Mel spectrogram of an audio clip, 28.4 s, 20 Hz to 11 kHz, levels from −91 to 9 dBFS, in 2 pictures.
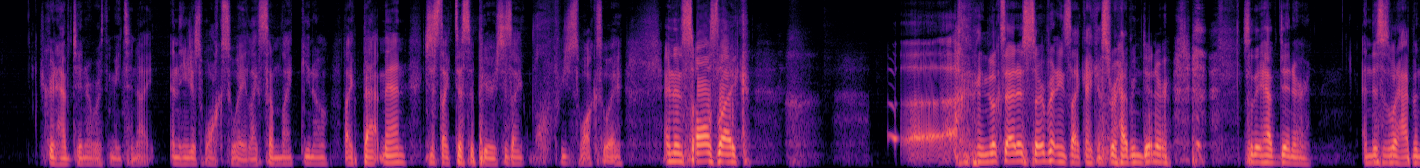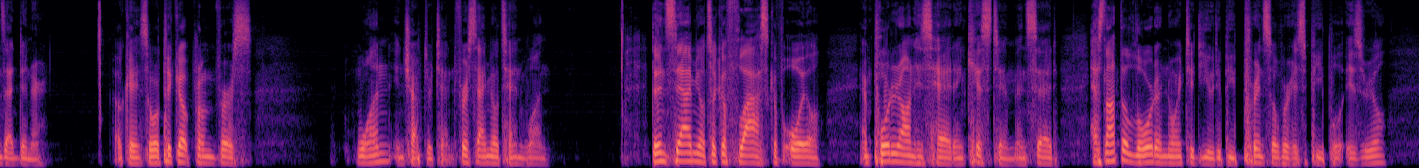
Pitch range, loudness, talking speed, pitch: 120-155 Hz, -23 LUFS, 220 wpm, 135 Hz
